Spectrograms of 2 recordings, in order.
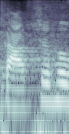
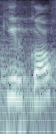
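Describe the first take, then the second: First: It sounds like Karshof, with an open first vowel. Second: It sounds like Kirkof, with a k sound. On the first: Many people say it this way, without basis. "কারশফও বলে অনেকে ... এটার ভিত্তি নেই" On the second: This is how Germans say the name. "German ভাষায় ... ওরা বলে কিরকফ"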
